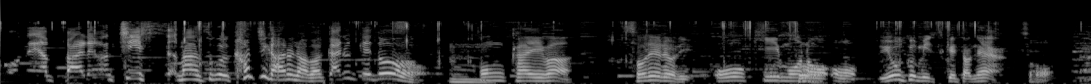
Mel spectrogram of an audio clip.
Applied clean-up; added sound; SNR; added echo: classical method spectral subtraction.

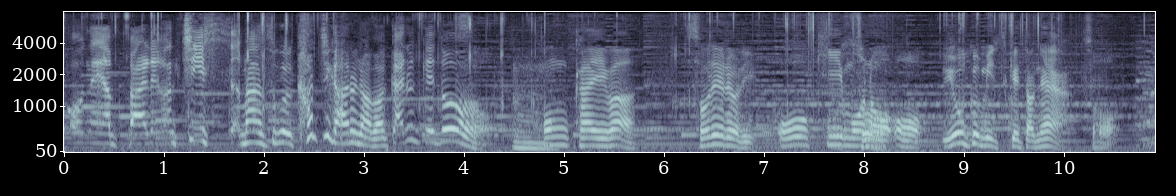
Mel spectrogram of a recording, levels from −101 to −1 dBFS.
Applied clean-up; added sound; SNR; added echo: none; Chewing, mastication; 14 dB; none.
